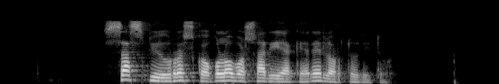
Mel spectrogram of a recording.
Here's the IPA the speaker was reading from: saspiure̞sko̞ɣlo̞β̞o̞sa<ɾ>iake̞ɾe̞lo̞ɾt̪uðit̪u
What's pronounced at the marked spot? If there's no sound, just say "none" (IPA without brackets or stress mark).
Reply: ɾ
